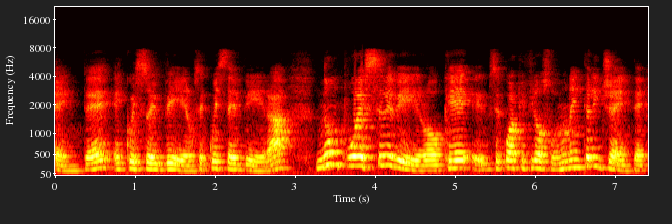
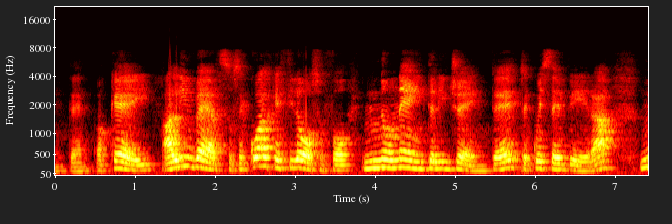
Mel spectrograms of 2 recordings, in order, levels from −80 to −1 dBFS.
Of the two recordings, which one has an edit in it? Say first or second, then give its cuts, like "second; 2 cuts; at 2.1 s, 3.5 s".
second; 2 cuts; at 1.3 s, 5.8 s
